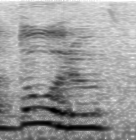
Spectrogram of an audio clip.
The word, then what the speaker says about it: duro: Qual é a sílaba mais forte? Duro. Du é mais forte, certo?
